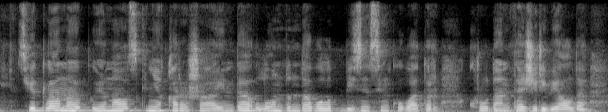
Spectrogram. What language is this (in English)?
Kazakh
